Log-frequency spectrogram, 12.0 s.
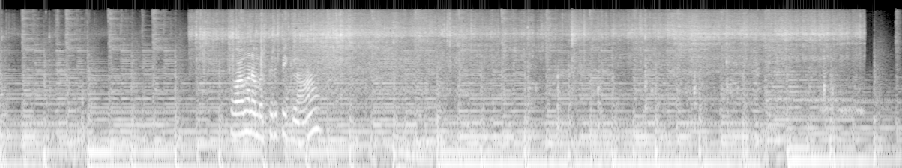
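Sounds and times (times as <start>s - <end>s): omelette sizzling in oil: 2.5s - 11.6s.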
